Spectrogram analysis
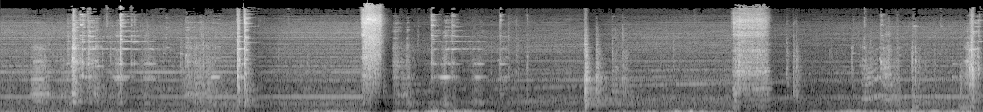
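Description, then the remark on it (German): Metallic clanks and scrapes as a train driver uncouples a red locomotive from car-carrying wagons at the Maschen marshalling yard near Hamburg, Germany, separating the main air line, brake line and screw coupling, with two sharp bursts of hissing air around five and eleven seconds, over a steady mechanical hum with no talking. “ich habe jetzt die Hauptluftleitung getrennt von der Lok zum Wagen, die Bremsleitung und die Schraubenkupplung habe ich gelöst”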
